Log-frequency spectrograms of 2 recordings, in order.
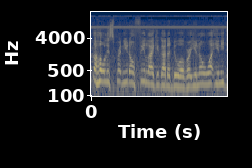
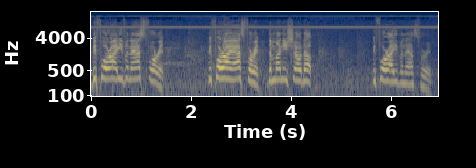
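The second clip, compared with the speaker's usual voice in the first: excited praise; 4 semitones higher, 7 dB louder than usual. Real, not acted. Praising God for paid bills.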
